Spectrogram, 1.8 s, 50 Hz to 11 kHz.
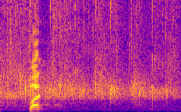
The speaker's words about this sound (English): And why is it only people over 50 who are clapping right now? Okay.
